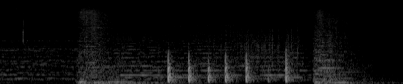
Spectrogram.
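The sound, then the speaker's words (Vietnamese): Sharp knocks on a door at night, six in a quick run with a slight gap before the last, set between bursts of rushing noise. “Tiếng gõ cửa vang lên trong bóng đêm làm cả ba tên giật mình.”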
